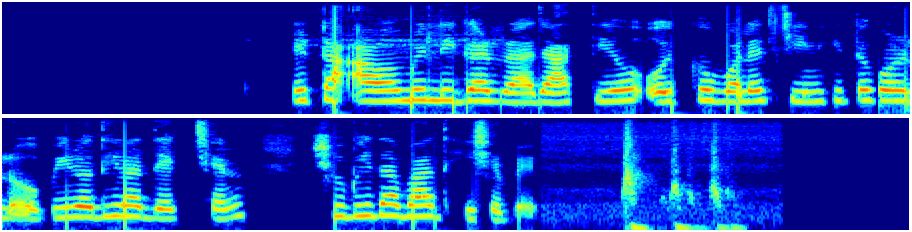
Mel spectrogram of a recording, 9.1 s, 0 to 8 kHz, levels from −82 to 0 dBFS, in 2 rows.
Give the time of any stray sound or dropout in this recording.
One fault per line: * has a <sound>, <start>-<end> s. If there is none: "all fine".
* has a whoosh, 7.6-8.3 s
